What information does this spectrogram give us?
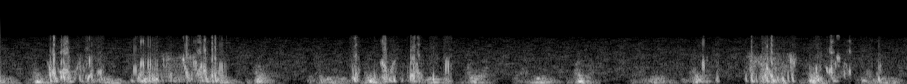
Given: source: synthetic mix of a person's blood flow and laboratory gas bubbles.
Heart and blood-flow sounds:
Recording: Doppler ultrasound of blood flow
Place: precordium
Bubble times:
0.00-0.04 s: bubbles
0.46-1.05 s: bubbles
1.28-2.27 s: bubbles
3.49-3.61 s: bubbles
3.72-4.25 s: bubbles
4.29-4.38 s: bubbles
4.42-4.52 s: bubbles
7.00-7.12 s: bubbles
7.15-7.21 s: bubbles
7.43-7.98 s: bubbles
8.09-8.52 s: bubbles
8.60-8.73 s: bubbles
8.76-8.84 s: bubbles
From the record:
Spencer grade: 3 (all of the cardiac periods contain showers or single bubble signals, but not dominating or overriding the cardiac motion signals)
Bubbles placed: anywhere in the cardiac cycle

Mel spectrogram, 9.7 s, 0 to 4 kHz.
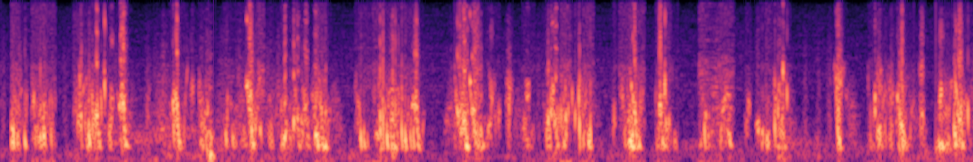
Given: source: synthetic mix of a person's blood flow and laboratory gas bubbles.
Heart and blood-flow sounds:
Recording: Doppler ultrasound of blood flow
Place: subclavian vein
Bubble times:
0.10-0.56 s: bubbles
0.72-1.32 s: bubbles
1.68-2.11 s: bubbles
2.23-3.31 s: bubbles
3.54-4.25 s: bubbles
4.54-5.01 s: bubbles
5.04-5.13 s: bubbles
5.21-5.34 s: bubbles
5.40-5.94 s: bubbles
6.11-6.44 s: bubbles
6.54-6.77 s: bubbles
6.97-7.34 s: bubbles
7.44-7.52 s: bubbles
7.55-7.91 s: bubbles
8.33-8.48 s: bubbles
8.67-9.13 s: bubbles
9.17-9.26 s: bubbles
9.35-9.71 s: bubbles
From the record:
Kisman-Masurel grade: 343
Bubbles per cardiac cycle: rolling drumbeat, 9 or more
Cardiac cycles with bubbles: 100%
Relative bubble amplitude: loud (0.450 to 0.775)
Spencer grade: 3 (all of the cardiac periods contain showers or single bubble signals, but not dominating or overriding the cardiac motion signals)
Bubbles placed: anywhere in the cardiac cycle

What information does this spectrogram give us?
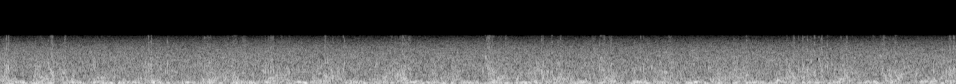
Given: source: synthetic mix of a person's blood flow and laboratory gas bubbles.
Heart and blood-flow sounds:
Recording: Doppler ultrasound of blood flow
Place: precordium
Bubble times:
0.00-0.25 s: bubbles
0.32-0.81 s: bubbles
1.34-1.73 s: bubbles
1.95-2.96 s: bubbles
3.10-3.51 s: bubbles
3.69-4.25 s: bubbles
4.46-4.62 s: bubbles
4.78-5.12 s: bubbles
5.18-5.69 s: bubbles
5.74-5.81 s: bubbles
5.83-6.17 s: bubbles
6.32-6.78 s: bubbles
7.00-7.64 s: bubbles
7.82-8.32 s: bubbles
8.38-8.61 s: bubbles
8.73-9.07 s: bubbles
9.12-9.57 s: bubbles
From the record:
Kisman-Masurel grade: 342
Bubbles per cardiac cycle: rolling drumbeat, 9 or more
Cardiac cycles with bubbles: 100%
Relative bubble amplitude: moderate (0.250 to 0.450)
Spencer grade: 3 (all of the cardiac periods contain showers or single bubble signals, but not dominating or overriding the cardiac motion signals)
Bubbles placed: anywhere in the cardiac cycle

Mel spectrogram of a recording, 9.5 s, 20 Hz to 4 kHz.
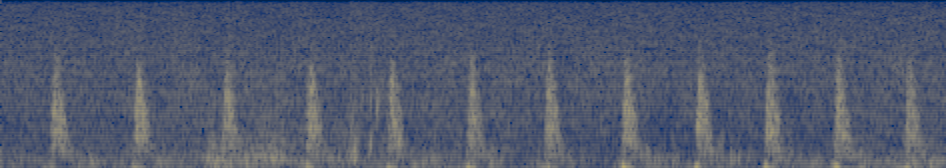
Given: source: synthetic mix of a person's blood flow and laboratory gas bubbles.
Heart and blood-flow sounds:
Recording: Doppler ultrasound of blood flow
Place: subclavian vein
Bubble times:
3.42-3.61 s: bubbles
3.66-3.78 s: bubbles
From the record:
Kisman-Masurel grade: 212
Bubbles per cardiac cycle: several, 3 to 8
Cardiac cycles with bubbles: 1 to 10%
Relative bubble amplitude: moderate (0.250 to 0.450)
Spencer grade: 1 (occasional bubble signal discernible with the cardiac motion signal, with majority of cardiac periods free of bubbles)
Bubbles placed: anywhere in the cardiac cycle

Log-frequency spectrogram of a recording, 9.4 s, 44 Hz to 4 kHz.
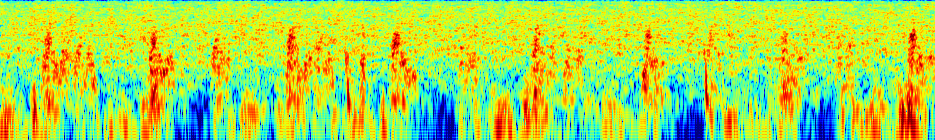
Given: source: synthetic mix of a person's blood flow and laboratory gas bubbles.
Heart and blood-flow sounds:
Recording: Doppler ultrasound of blood flow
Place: precordium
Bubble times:
3.41-3.53 s: bubbles
3.57-3.68 s: bubbles
7.01-7.12 s: bubbles
From the record:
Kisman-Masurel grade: 123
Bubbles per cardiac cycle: 1 to 2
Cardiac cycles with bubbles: 10 to 50%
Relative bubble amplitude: loud (0.450 to 0.775)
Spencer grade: 2 (many but less than half of the cardiac periods contain bubble signals, singularly or in groups)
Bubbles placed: only in the low amplitude regions of the cardiac cycle

